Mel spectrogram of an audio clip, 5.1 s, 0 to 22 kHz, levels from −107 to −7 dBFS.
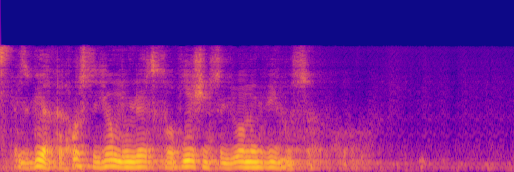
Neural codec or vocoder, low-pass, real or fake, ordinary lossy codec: codec, 16 kHz, 1 kbps, FunCodec, trained on Chinese and English, 50 frames a second; 7.2 kHz; fake; AAC, 48 kbps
